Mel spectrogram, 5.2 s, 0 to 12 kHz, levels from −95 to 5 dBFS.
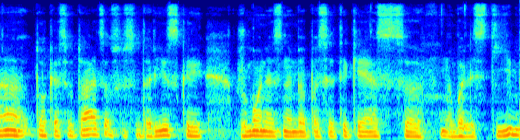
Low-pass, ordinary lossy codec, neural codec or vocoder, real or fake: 10.8 kHz; Opus, 32 kbps; vocoder, 48 kHz, 128 mel bands, Vocos; fake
